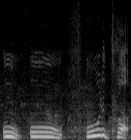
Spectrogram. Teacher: প্রথম অক্ষরটি একটু দীর্ঘ করতে হবে, যেহেতু দীর্ঘ উ আছে। ঊর্ধ্ব, উ একটু দ্বিমাত্রায়, অর্থাৎ আমরা একমাত্রার যে অক্ষরগুলো সেগুলো যতটুকু সময় যাবত উচ্চারণ করি তার থেকে একটু বেশি সময় দিয়ে আমরা উচ্চারণ করব।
